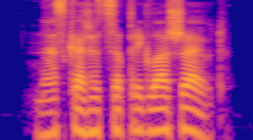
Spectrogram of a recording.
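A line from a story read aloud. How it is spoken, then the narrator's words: Muttered. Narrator (Russian): пробормотал капитан Фьючер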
